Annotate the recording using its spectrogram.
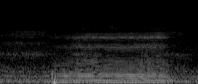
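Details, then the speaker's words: Sleeping man snoring: a single loud buzzing droning snore over a second long, starting with a snort; heavy snoring. "This motherfucker. Sounds like a goat fucking a sheep."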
